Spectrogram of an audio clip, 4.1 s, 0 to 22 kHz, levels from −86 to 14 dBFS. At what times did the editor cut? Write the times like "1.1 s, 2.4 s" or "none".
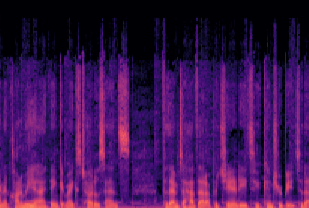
2.2 s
